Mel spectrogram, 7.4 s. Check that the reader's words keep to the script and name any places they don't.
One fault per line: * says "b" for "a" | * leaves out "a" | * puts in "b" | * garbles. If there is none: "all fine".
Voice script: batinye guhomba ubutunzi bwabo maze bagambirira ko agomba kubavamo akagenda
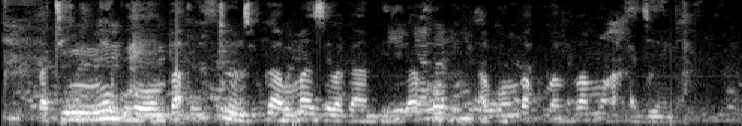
all fine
